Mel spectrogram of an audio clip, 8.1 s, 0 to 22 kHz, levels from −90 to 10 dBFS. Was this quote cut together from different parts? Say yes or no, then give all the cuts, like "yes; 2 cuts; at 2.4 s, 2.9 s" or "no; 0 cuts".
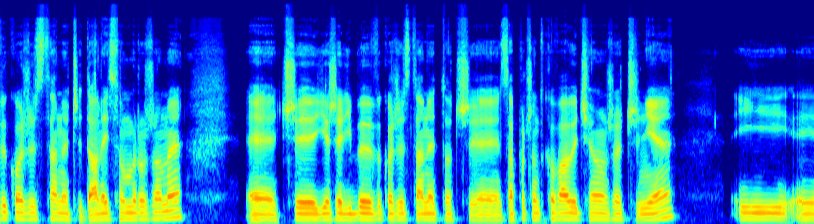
no; 0 cuts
